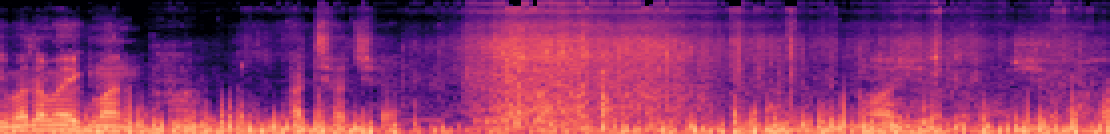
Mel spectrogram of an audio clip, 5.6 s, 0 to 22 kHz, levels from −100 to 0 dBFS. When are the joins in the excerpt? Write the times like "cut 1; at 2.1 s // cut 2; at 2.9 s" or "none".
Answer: cut 1; at 2.1 s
